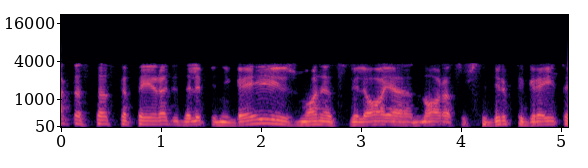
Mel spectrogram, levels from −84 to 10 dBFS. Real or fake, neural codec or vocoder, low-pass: real; none; 3.6 kHz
